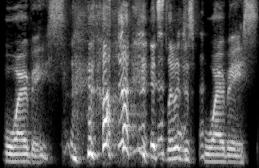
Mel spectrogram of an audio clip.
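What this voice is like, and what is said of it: Duolingo guy accent, sudden pitch drop. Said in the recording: “I put on my best Duolingo guy accent and said Puebes ... there's like the sudden drop”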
